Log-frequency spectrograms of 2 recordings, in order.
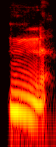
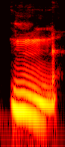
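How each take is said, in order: First: The word is reduced to a single nasal sound. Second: The same.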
